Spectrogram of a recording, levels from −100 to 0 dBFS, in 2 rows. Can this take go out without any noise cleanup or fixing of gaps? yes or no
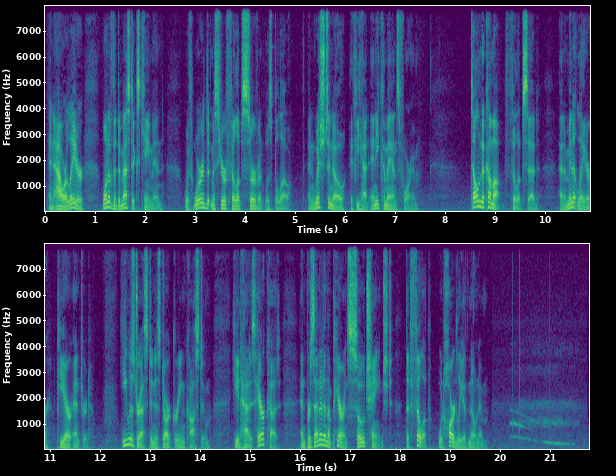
no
